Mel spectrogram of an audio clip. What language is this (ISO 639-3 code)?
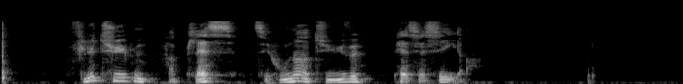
dan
